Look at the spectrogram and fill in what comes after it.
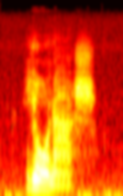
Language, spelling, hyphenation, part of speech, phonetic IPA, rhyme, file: Hungarian, Jónás, Jó‧nás, proper noun, [ˈjoːnaːʃ], -aːʃ, Hu-Jónás.ogg
- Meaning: 1. Jonah (minor prophet who was cast into the sea and swallowed by a great fish) 2. a male given name, equivalent to English Jonah 3. a surname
